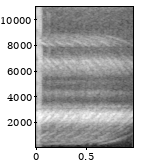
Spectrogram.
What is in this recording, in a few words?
target activate, LazerTag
